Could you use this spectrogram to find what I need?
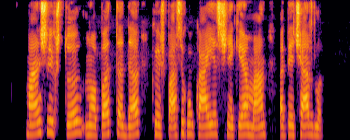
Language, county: Lithuanian, Kaunas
